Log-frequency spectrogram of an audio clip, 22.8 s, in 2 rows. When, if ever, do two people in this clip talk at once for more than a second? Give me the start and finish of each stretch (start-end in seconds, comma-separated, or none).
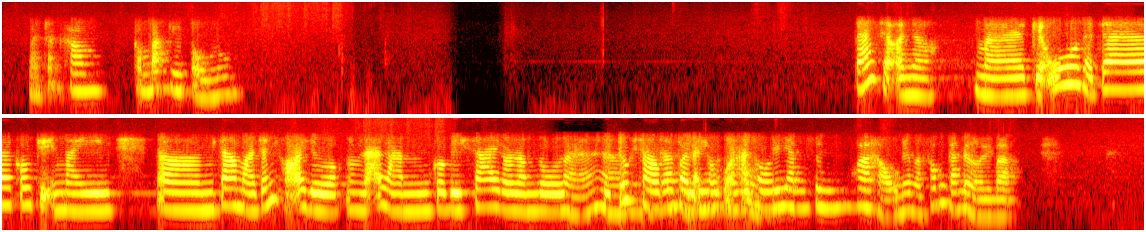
17.4-19.2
